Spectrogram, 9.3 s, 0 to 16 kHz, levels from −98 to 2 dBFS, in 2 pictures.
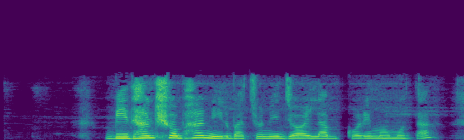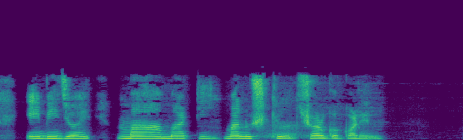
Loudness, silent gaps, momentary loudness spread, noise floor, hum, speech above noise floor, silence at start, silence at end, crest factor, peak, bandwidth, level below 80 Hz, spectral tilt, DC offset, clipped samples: -18 LUFS; none; 13 LU; -79 dBFS; none; 62 dB; 1.05 s; 0.8 s; 16 dB; -2 dBFS; 7.8 kHz; -60 dBFS; -4 dB/octave; under 0.1%; under 0.1%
